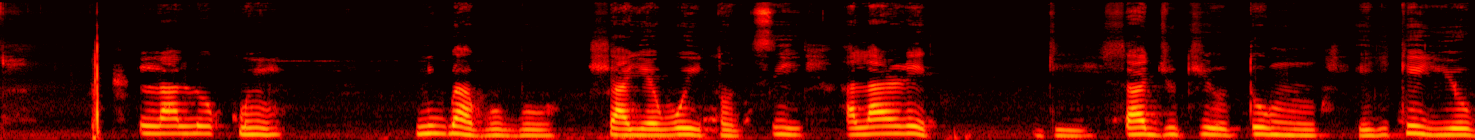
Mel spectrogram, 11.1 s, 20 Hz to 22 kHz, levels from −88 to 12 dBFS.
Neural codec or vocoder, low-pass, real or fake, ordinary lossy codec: none; none; real; none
